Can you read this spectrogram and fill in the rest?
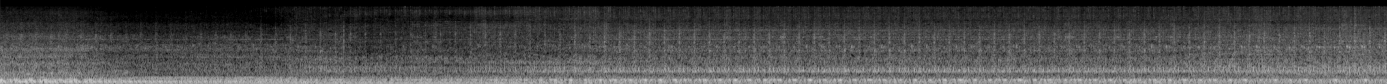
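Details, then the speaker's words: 2018 Ford Mustang GT V8, 6-speed manual PP1, high kilometres, owned three years, a few minutes after cold start, mic near the left wheel: fast, light, even ticking about three per second over the idle; typewriter tick, cause not pinned down. "during cold starts on these vehicles it's very loud you're not gonna hear anything except two or three minutes into the startup so now you can hear it tick tock"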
